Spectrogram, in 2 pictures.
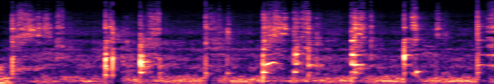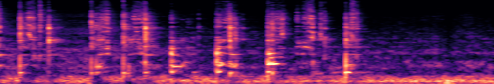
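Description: A spice paste of dried chillies, cardamom, cloves and cinnamon is mixed into prawns, heard as rapid clinks and scrapes of a spoon against a metal bowl with soft wet squelching, close and irregular.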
